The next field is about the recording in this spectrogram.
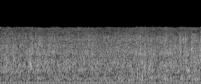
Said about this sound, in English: See the beautiful creek.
